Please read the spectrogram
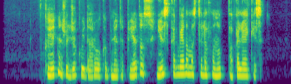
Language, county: Lithuanian, Kaunas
